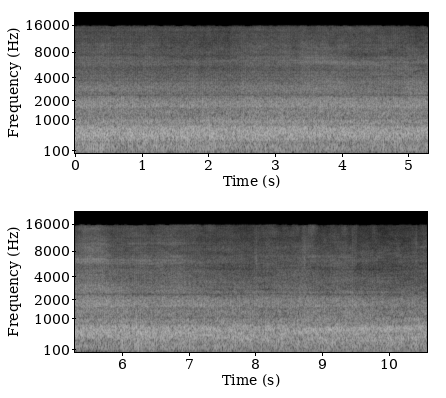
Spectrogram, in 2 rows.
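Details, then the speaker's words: Optimus Hiker+ stove, preheated with alcohol, at full flame: steady hissing roar with a faint uneven sputter, which is normal for these burners. "You can adjust it to a full out roar that'll again heat up boiling a liter of water in about 3.5 minutes, or you can turn it down to a real nice low simmer."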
